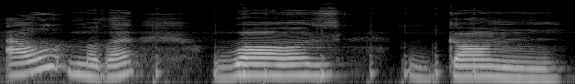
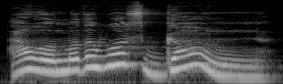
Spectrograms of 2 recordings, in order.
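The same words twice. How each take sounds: First: It is said in a plain, flat voice. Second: It is said in a surprised voice.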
